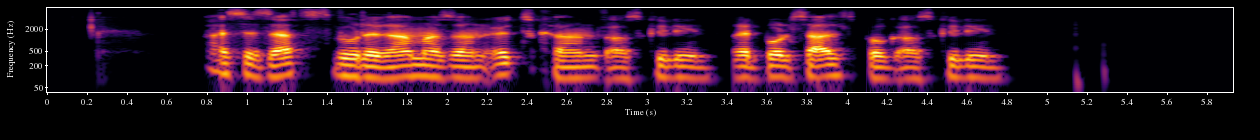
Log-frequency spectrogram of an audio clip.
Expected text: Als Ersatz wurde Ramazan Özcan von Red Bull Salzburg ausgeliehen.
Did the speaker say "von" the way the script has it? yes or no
no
